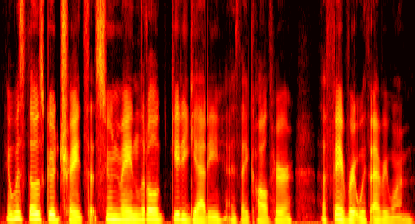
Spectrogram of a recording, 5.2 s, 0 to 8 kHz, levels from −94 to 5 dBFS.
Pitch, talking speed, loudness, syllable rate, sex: 165 Hz, 220 wpm, -17 LUFS, 6.7 syllables/s, female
